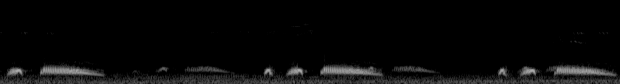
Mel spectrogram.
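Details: Spotted dove kept as a trapping decoy for wild doves at a new spot; repeated three-part coo phrases, short double notes leading into a long falling coo, with fainter answering coos and a high insect drone.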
